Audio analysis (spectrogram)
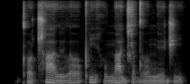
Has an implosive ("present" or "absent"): absent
